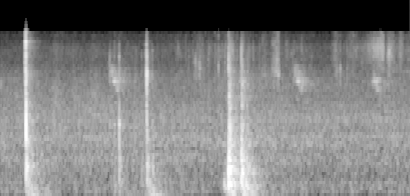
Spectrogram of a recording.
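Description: Sharp clicks and knocks of metal engine parts handled in gloved hands: one loud knock just after the start, two lighter ones around a second and a half in, and the loudest short cluster a little past two seconds.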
